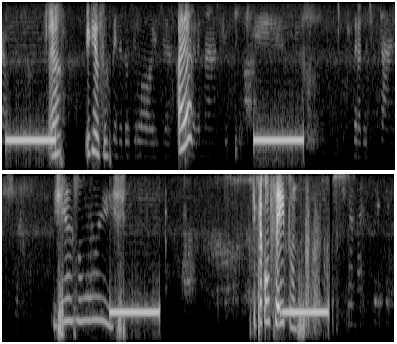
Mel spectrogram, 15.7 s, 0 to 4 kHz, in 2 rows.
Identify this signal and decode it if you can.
Ringback tone (Europe, 425 Hz), with speech.
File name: out- -2015- - - .11983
